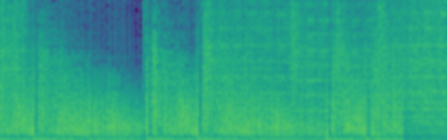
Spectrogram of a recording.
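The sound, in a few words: rocket attack, artillery fire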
